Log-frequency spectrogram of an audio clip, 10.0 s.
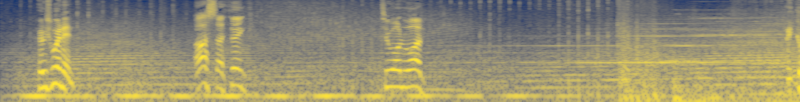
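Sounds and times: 
three planes in a dogfight: 0:00.0 - 0:09.9
speech: 0:00.5 - 0:01.1, 0:02.4 - 0:03.2, 0:04.8 - 0:05.4.

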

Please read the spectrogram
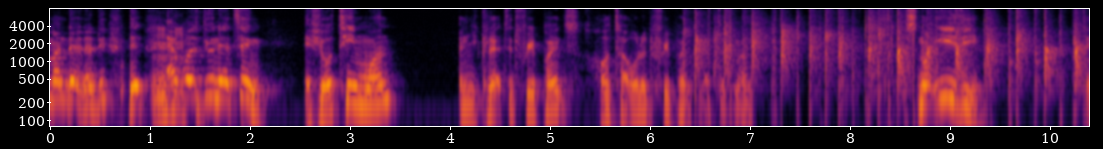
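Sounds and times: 
speech: 0:00.0 - 0:03.5, 0:04.1 - 0:07.3, 0:08.6 - 0:09.5
hand clapping: 0:06.3 - 0:10.3.

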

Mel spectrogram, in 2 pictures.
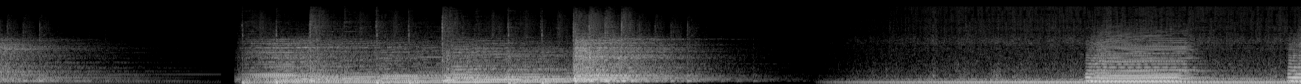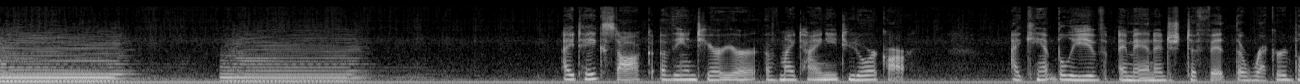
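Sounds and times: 
ferry horn blasts: 0:00.0 - 0:01.6, 0:02.4 - 0:07.3, 0:10.6 - 0:18.5
steady low engine rumble: 0:02.4 - 0:06.0, 0:08.2 - 0:26.0
speech: 0:18.7 - 0:22.2, 0:23.2 - 0:26.0.

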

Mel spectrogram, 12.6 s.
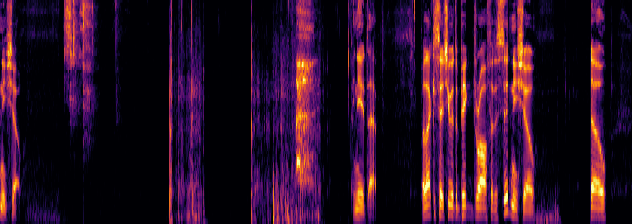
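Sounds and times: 
speech: 0:00.0 - 0:00.5, 0:07.1 - 0:07.7, 0:08.4 - 0:10.8, 0:11.8 - 0:12.2
soda being opened: 0:01.2 - 0:02.0.

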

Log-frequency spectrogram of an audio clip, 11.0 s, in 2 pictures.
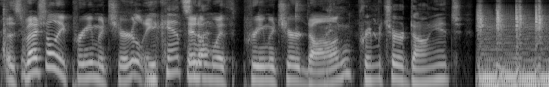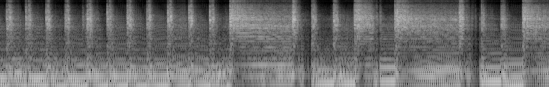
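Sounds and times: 
speech: 0:00.0 - 0:05.0
electric guitar through gated sputtery distortion: 0:04.8 - 0:10.9.

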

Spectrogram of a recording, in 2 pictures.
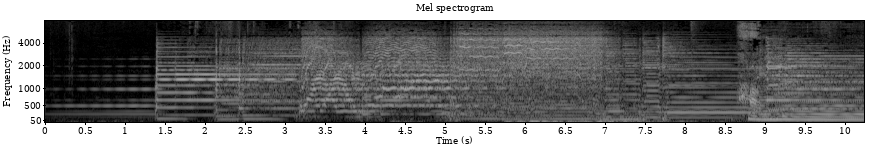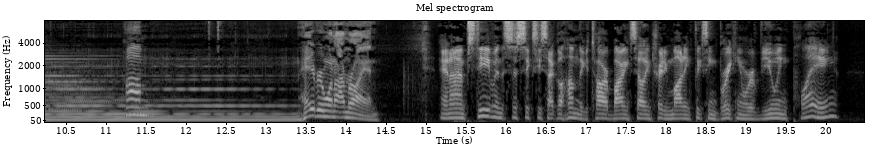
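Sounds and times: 
podcast intro music: 0:00.0 - 0:14.4
speech: 0:08.8 - 0:09.1, 0:13.6 - 0:14.5, 0:15.2 - 0:20.2.

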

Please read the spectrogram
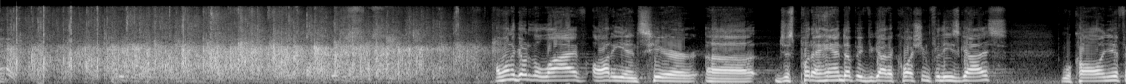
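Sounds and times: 
crowd applauding: 0:00.0 - 0:05.0
speech: 0:05.0 - 0:11.2.

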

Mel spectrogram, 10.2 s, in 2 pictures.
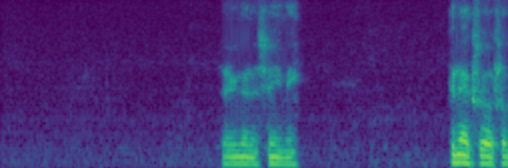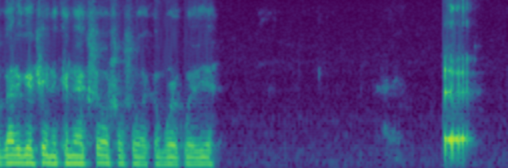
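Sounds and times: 
speech: 0:02.2 - 0:03.0, 0:04.5 - 0:07.3
burp after dinner: 0:09.5 - 0:10.1.

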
